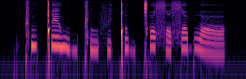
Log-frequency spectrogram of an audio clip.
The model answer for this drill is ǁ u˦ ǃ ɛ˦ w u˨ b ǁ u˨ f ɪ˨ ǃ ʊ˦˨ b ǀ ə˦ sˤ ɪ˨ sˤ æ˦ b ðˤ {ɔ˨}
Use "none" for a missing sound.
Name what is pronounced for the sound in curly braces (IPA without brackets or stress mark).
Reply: ɑ˨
